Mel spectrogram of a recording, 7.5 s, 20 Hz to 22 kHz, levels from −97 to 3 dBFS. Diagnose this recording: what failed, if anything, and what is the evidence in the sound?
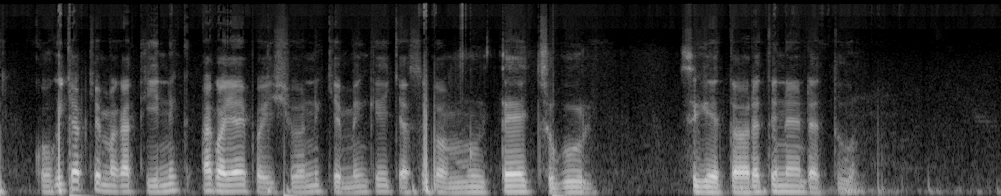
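Codec stage: throughout, the speech sounds hoarse and grainy, which points to likely Opus compression in hybrid mode near 16 kbps. A spectrogram shows noise-filled, smeared bands reaching 20.2 kHz.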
